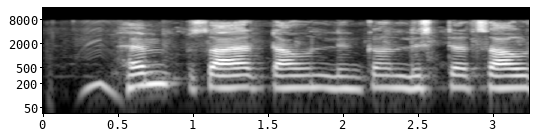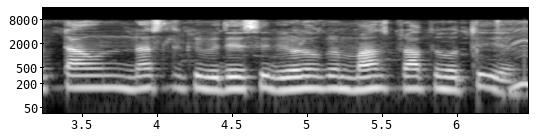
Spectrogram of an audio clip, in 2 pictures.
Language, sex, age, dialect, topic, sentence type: Hindi, male, 25-30, Awadhi Bundeli, agriculture, statement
